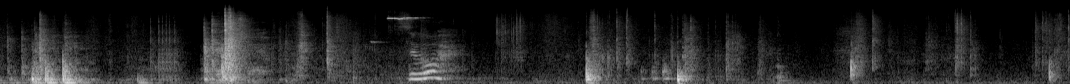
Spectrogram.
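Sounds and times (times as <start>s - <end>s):
stuck rusty door being lifted and forced open: 0.1s - 2.4s, 5.9s - 7.2s
speech: 4.1s - 4.6s.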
